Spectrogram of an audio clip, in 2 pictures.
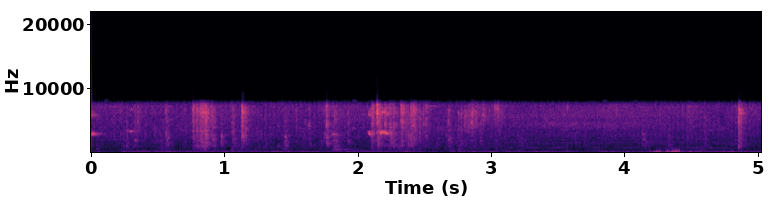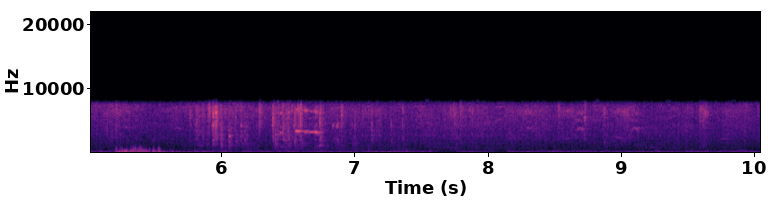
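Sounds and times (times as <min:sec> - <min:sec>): steady low rumble: 0:00.2 - 0:02.1, 0:02.8 - 0:10.0.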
